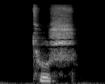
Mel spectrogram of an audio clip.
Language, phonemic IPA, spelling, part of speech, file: French, /tuʃ/, touches, noun / verb, LL-Q150 (fra)-touches.wav
- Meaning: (noun) plural of touche; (verb) second-person singular present indicative/subjunctive of toucher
